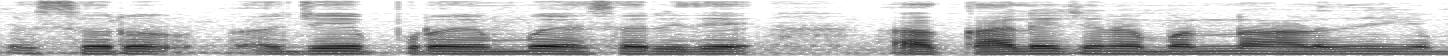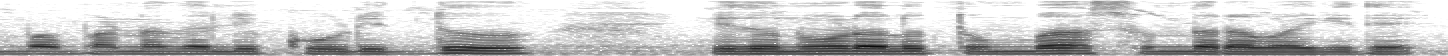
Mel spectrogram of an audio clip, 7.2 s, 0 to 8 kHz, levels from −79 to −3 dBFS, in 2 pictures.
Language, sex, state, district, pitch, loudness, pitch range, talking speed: Kannada, male, Karnataka, Koppal, 125 Hz, -19 LUFS, 125-130 Hz, 115 wpm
